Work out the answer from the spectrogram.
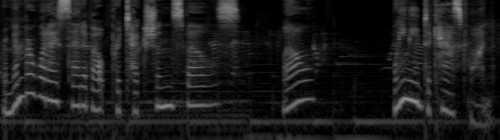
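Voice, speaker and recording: A woman's voice: on the high side, very animated, slow pace, a little mellow, faint music behind. An actress in a radio drama playing an intense, superstitious young woman who talks urgently and conspiratorially. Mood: earnest, conspiratorial.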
